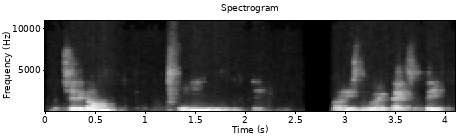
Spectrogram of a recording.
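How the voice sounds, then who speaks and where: A man from the audience, asking a question and telling a halting, rambling anecdote about his time at sea. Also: medium pitch, sing-song, muffled recording. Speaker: audience member. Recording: noisy, roomy audio.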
